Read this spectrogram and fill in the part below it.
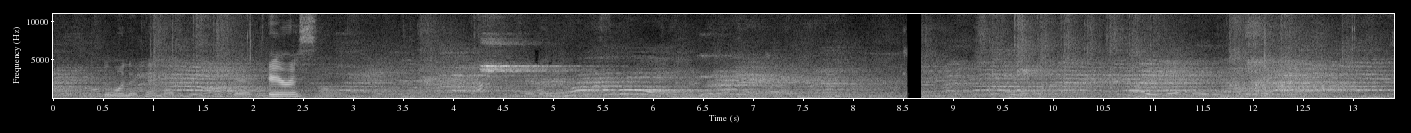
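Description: Spectators talk and shout in an echoing gym.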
